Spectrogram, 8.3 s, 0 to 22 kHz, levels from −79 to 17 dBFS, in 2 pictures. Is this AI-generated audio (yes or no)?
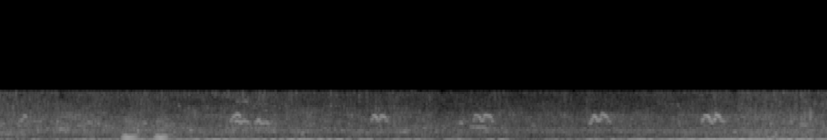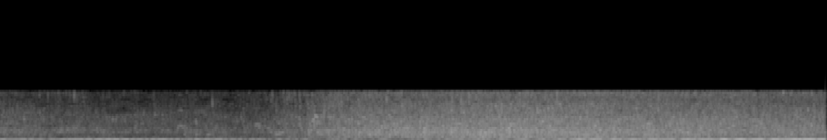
no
